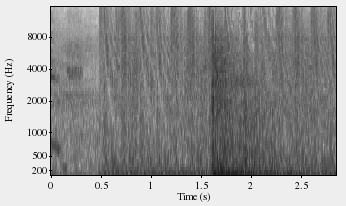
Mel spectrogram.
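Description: Mounted guns firing in Rogue Trooper, a steady run of rapid shots with one heavier blast partway through, loud and sustained under game ambience.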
